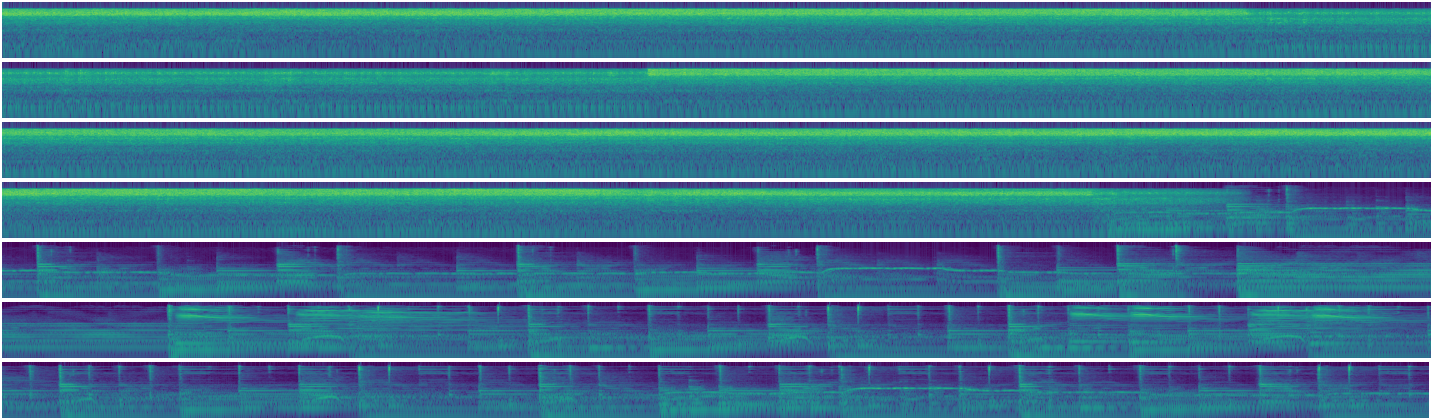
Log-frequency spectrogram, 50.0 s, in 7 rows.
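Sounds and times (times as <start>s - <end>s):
water spray hiss: 0.0s - 6.2s, 10.4s - 27.4s
pressure washer pump hum: 0.0s - 28.1s.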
